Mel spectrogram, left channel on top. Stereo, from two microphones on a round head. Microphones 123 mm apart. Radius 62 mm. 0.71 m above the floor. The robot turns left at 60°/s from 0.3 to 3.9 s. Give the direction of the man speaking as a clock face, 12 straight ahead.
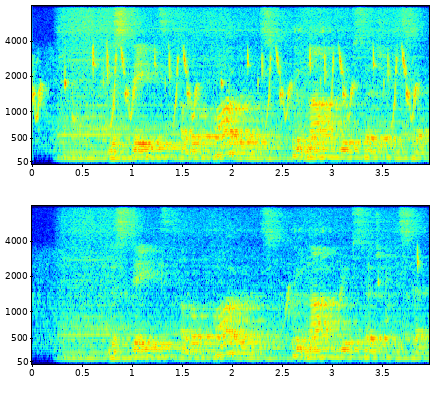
8 o'clock.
